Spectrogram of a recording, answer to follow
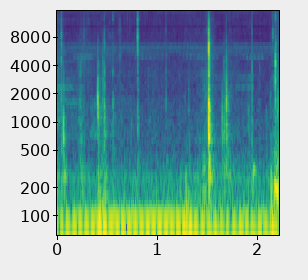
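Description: A few light clicks from keys and a padlock being handled just after the crawl-space hasp is locked, one sharper click about a second and a half in, over a low steady rumble.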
